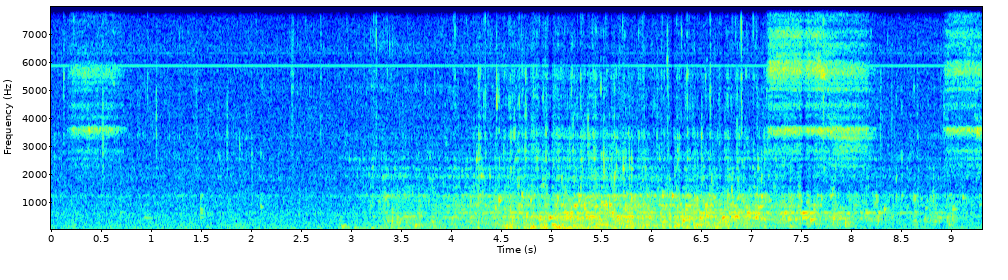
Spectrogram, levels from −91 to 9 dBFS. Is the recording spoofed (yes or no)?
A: no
